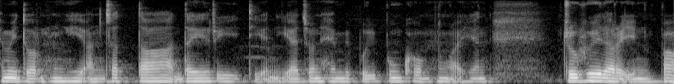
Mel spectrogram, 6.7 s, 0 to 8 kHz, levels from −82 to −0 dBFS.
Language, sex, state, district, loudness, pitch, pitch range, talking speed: Mizo, male, Mizoram, Aizawl, -19 LUFS, 110 Hz, 105-115 Hz, 195 wpm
